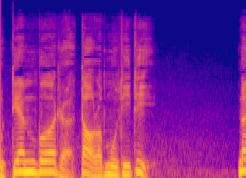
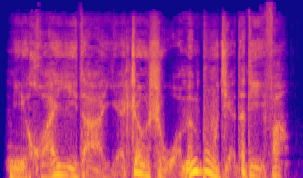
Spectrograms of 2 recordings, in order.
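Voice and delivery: put-on old police chief; 2 semitones lower than usual. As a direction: answer like a seasoned old cop.

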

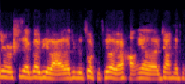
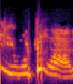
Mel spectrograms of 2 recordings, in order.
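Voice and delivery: high, excited mock cry of triumph; mock shout of joy; 6 semitones higher than usual. Shouting to friends in the group chat after landing the job, high and excited. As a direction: yelp it like a giddy winner. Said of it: "就在群里面大喊".

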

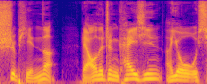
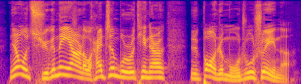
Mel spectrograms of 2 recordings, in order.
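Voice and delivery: exasperated rant; 9 semitones higher than usual. Retold or imitated. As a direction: rant at mom in a high pitch. Cousin ranting about blind date.

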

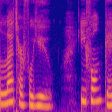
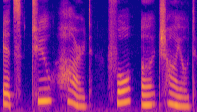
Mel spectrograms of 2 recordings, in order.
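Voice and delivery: very slow, spaced-out words; slow read-through; much slower than usual. Shown as a demonstration. Teacher modelling "for a child" for learners, slow read-through. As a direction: read slowly, pausing after every word. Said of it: "我们慢读一遍".

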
